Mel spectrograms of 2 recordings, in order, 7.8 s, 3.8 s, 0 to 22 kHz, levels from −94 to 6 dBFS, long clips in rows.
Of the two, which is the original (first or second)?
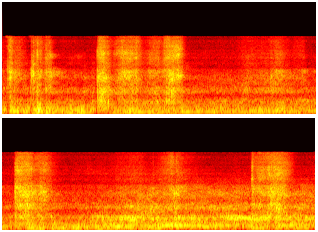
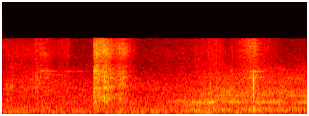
second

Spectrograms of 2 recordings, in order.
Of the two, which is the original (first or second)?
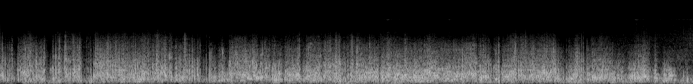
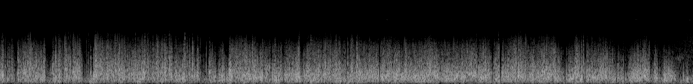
second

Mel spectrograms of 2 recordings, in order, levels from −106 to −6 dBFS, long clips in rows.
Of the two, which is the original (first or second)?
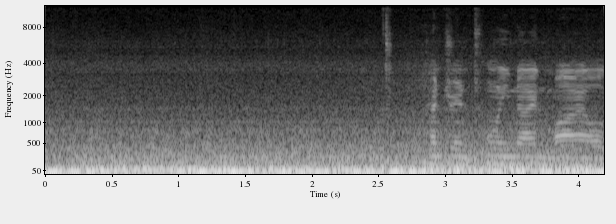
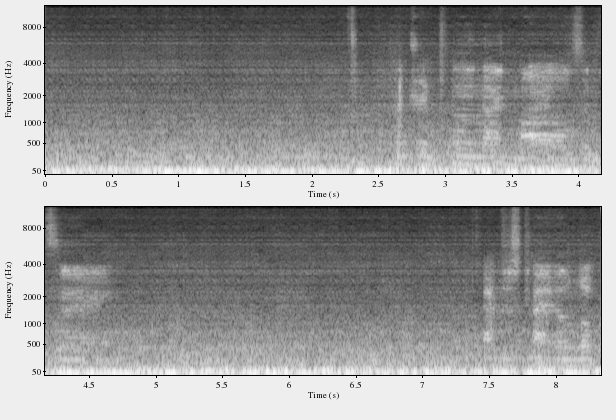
first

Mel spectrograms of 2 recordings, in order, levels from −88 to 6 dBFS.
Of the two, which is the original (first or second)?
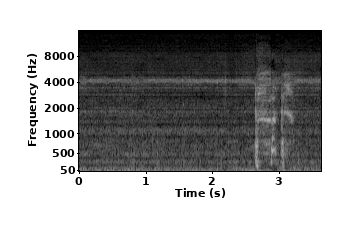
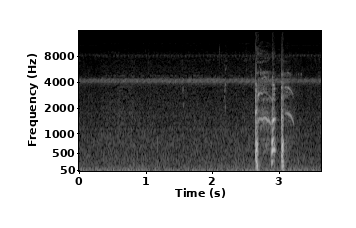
second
